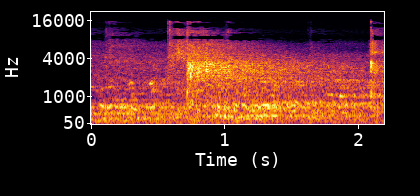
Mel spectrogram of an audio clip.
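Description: A single sharp slap about two-thirds of a second in, ringing briefly in the large gym hall, over the murmur of players' voices.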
